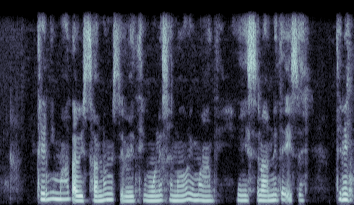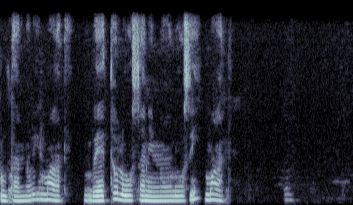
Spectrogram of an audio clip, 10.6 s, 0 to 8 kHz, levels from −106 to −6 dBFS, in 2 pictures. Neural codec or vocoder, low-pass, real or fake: none; 7.2 kHz; real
